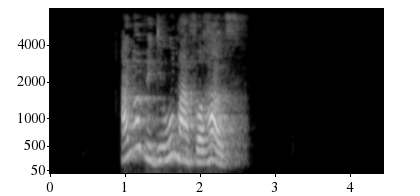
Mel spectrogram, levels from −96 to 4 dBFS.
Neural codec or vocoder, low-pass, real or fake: none; 7.2 kHz; real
